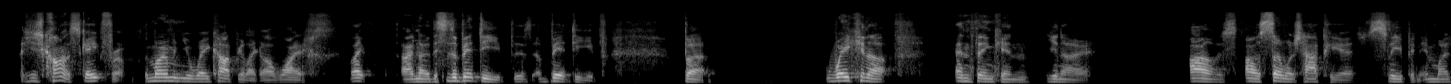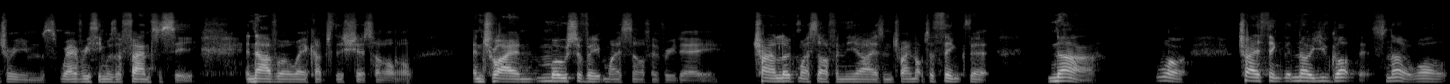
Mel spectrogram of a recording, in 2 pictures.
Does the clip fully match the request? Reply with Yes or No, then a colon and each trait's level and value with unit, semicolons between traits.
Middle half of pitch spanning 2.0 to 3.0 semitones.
No: average, 4.0 semitones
